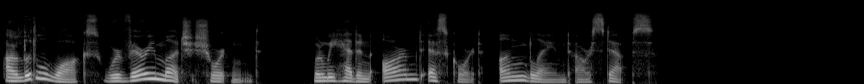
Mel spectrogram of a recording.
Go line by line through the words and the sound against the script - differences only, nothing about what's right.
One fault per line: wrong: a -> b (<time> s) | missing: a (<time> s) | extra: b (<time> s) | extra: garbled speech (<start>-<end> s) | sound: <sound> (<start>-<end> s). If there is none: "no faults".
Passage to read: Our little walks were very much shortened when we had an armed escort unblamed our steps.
no faults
